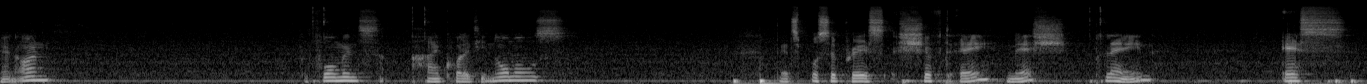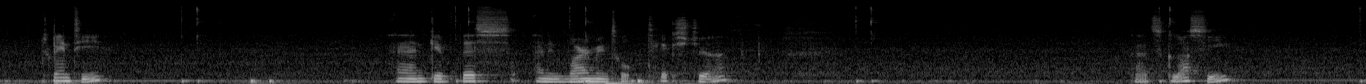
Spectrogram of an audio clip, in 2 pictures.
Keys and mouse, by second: 3.1 click, 7.5 click, 9.3 shift+a, 13.0 s, 19.8 click, 22.5-25.6 drag.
